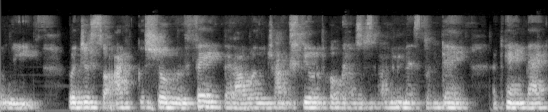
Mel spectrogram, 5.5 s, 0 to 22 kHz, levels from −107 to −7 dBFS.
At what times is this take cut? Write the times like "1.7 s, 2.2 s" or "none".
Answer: none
